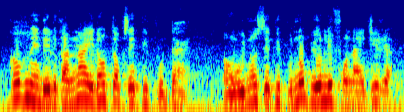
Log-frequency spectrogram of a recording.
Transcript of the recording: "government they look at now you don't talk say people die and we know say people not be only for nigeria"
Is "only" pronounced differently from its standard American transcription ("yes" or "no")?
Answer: no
